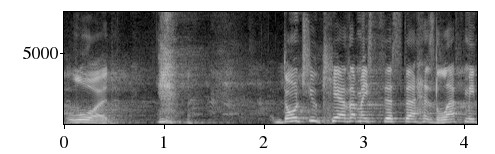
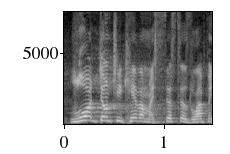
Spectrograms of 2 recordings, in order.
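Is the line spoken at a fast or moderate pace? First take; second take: moderate; fast. First: The line is spoken at a moderate pace. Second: The line is spoken very quickly.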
